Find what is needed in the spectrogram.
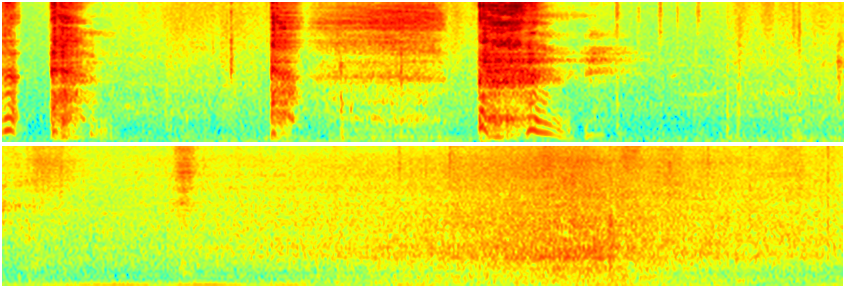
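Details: Woman smoking in a car with heavy wheezing on almost every inhale: three forceful, harsh coughs over car interior noise; smoker's cough.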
